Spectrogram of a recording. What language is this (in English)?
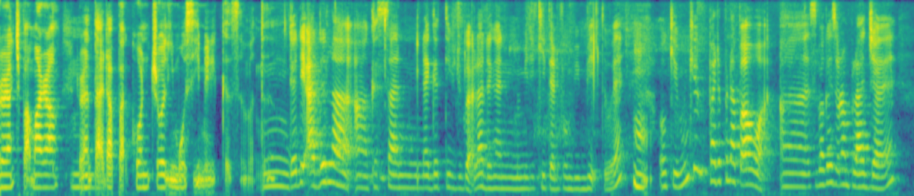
Malay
